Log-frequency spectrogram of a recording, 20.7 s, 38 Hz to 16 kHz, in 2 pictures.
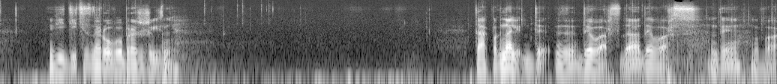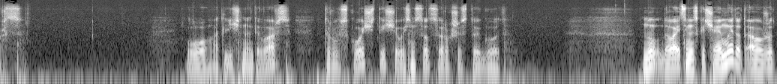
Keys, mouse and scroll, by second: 5.6 alt+Tab, 7.2 alt+Tab, 8.0 alt+Tab, 9.2-10.8 typing, 12.9-14.1 typing, 15.5 alt+Tab.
